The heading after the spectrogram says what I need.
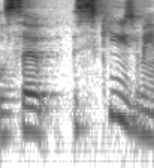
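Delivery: ordinary talk, nothing marked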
